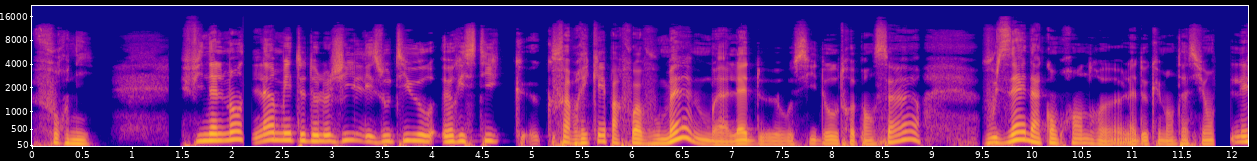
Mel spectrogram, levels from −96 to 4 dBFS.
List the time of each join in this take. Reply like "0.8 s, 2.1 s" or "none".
5.2 s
